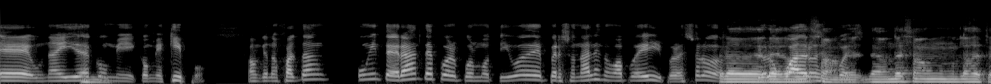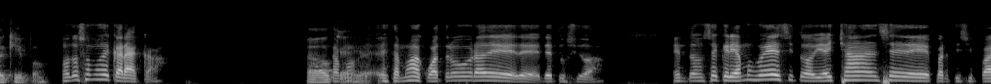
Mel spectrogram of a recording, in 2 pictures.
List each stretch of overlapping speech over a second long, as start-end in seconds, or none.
7.2-8.7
